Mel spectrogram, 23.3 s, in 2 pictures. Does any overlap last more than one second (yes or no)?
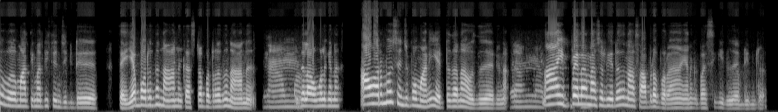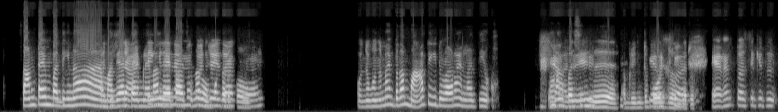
yes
